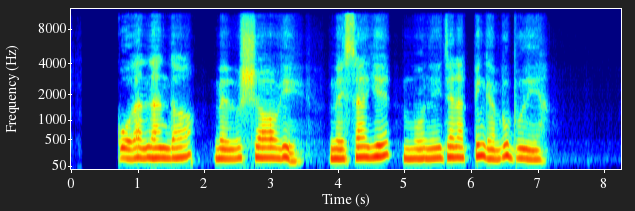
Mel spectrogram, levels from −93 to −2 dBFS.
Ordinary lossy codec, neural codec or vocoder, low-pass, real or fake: AAC, 48 kbps; codec, 16 kHz in and 24 kHz out, 0.4 kbps, LongCat-Audio-Codec, two codebook decoder; 10.8 kHz; fake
